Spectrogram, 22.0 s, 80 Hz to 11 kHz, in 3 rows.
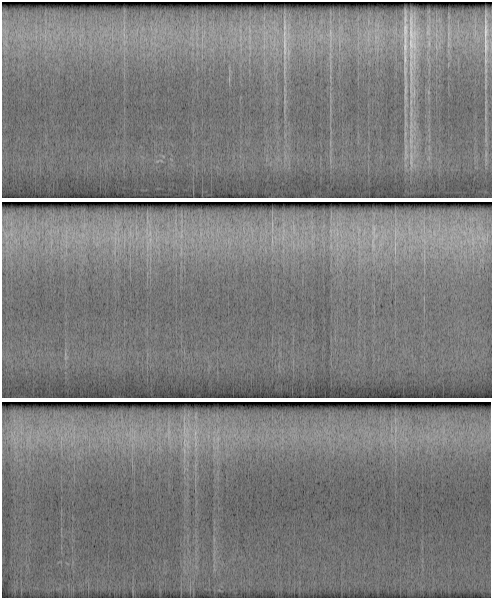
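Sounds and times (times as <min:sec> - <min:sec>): rain falling on leaves: 0:00.0 - 0:22.0.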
